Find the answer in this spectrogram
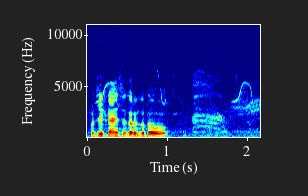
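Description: A bird gives one short call about a second and a half in, after a stretch of a man talking.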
